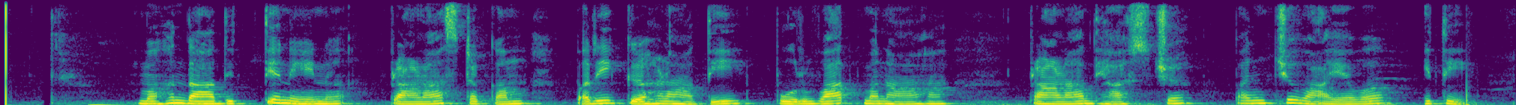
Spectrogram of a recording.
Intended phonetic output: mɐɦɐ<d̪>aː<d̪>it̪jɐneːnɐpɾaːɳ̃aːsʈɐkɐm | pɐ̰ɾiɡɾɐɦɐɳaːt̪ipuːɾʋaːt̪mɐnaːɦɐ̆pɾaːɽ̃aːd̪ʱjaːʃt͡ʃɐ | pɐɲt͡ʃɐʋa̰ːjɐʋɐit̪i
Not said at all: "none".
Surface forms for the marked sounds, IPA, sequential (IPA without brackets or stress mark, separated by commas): d̪, d̪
